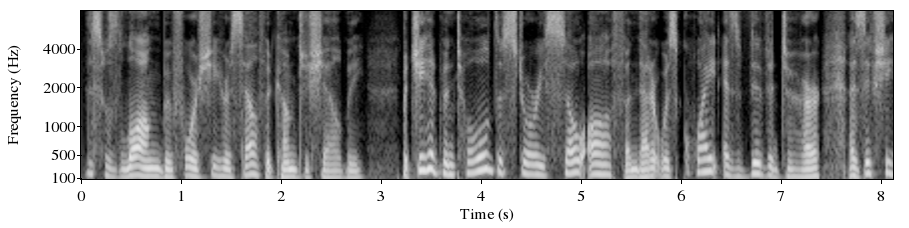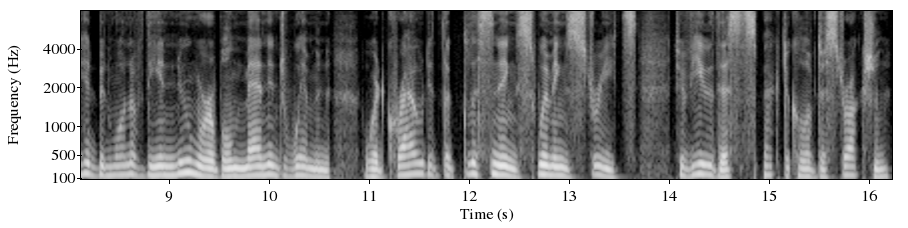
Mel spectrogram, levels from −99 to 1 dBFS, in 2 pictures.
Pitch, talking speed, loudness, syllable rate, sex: 150 Hz, 190 wpm, -18 LUFS, 5.0 syllables/s, female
